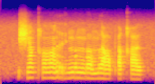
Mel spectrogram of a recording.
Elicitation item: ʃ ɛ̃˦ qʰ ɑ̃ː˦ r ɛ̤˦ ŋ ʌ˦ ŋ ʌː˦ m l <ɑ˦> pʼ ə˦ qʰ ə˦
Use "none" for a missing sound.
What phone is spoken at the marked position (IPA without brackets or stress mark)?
ɑ˦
